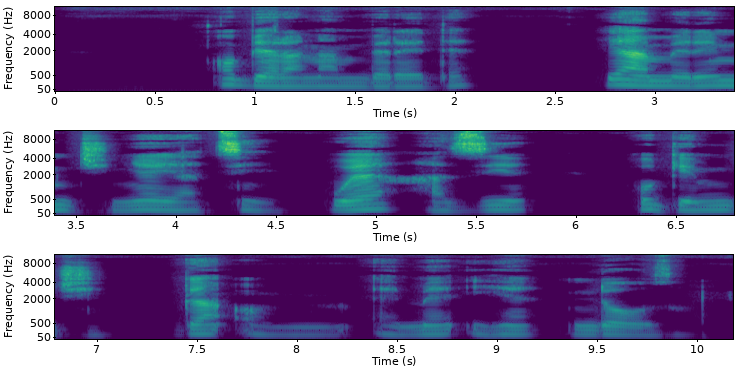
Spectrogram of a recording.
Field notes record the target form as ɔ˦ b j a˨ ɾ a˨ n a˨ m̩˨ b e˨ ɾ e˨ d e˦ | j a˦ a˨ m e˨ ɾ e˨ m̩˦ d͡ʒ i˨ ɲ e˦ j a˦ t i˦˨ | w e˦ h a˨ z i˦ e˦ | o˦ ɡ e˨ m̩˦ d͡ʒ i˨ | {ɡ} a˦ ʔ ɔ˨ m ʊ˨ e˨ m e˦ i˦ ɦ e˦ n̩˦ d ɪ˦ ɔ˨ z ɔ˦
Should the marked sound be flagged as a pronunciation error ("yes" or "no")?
no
